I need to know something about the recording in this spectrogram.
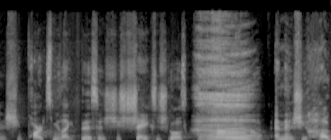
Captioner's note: gasping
